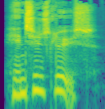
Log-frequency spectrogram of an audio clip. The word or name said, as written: hensynsløs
